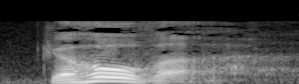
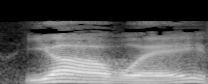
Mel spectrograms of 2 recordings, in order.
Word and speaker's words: Yahweh: B-A-Y-I-T-H, bayith. That's the Hebrew word house. And then we have our tetragrammaton. Y-H-W-H. Jehovah. Yahweh, if you actually pronounce it.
